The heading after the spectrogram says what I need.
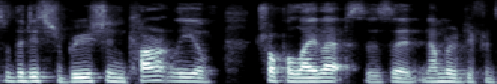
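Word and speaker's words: Tropilaelaps: mind too so tropical laylap smites I encourage you to pronounce that triple laylapse say it to yourself tropical a lab so now you've said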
